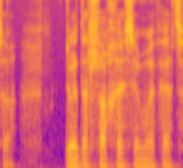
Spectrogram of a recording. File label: "lloches", Welsh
